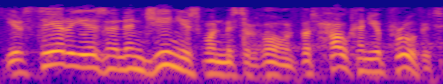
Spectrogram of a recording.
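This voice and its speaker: An actor playing a smug, challenging murder suspect in a 1940s radio drama. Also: male voice, on the high side, sing-song, a little fast. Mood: defiant. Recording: noisy, muffled 1940s radio recording.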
